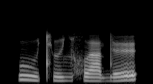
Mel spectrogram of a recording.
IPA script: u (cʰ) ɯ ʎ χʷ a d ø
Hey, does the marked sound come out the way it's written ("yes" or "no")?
yes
